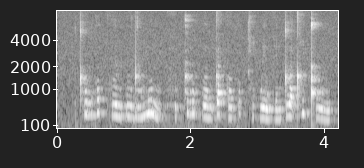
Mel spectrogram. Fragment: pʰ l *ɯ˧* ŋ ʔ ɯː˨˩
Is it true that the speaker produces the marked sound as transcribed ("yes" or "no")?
no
